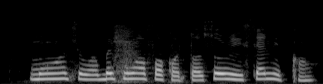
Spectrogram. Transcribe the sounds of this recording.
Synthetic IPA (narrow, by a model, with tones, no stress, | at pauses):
mõ˧ɔ̃˦ti˧w̃ɔ̃˧ɡ͡be˦ki˦w̃ɔ̃˦˨fɔ˧˨kɔ˨tɔ˨˦so˦ɾi˦i˧sɛ˦nĩ˦˨kã˨˦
